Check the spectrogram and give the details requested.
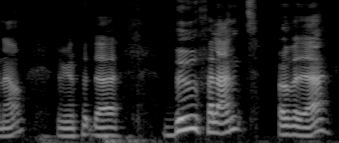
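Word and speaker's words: Bouffalant: It's pronounced Bufalant. Bufalant. Oh, like Buffalo, got you.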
